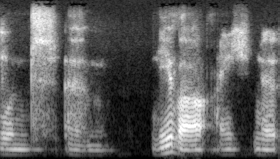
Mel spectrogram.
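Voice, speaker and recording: A man speaks at a very slow pace. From Upper Bavaria, Germany (Murnau area). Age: young. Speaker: trainee insurance clerk. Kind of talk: interview. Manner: hesitant with many fillers.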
